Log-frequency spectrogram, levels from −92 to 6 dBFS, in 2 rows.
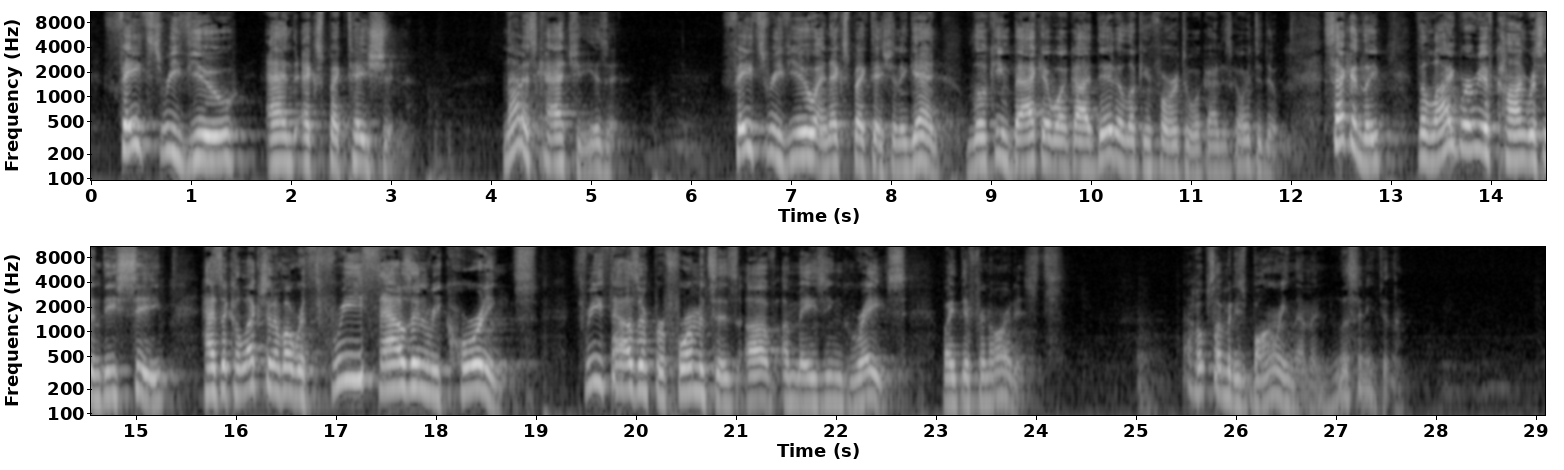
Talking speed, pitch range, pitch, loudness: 125 wpm, 135-185 Hz, 160 Hz, -24 LUFS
